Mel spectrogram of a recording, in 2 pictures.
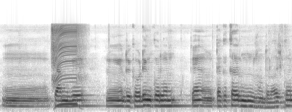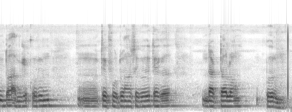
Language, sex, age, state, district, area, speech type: Goan Konkani, male, 45-60, Goa, Canacona, rural, spontaneous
